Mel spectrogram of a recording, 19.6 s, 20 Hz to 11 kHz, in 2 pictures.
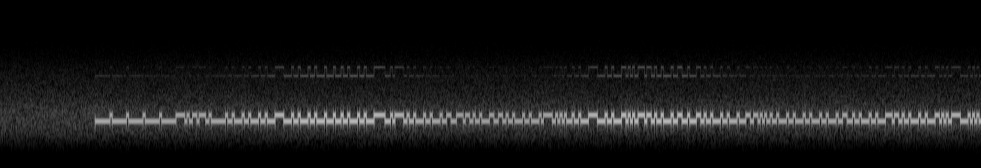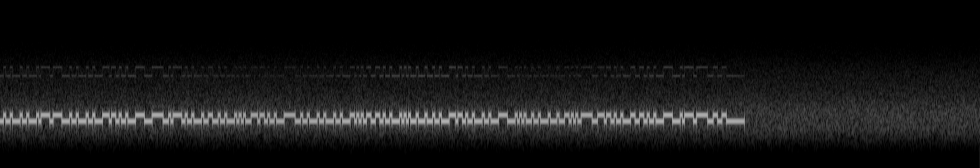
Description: RTTY (45.45 baud, 170 Hz shift), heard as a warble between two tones, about 960 Hz centre. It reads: 91532 83694 27742 49639 95326 54861 96145 89358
